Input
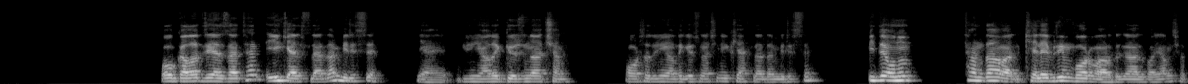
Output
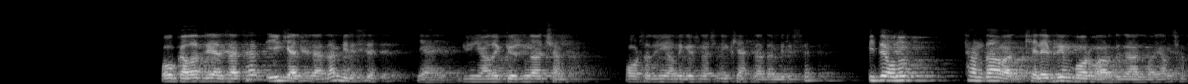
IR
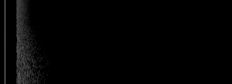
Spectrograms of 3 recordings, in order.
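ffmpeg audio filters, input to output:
-filter_complex "[0:a]highpass=280,equalizer=frequency=390:width_type=q:width=4:gain=4,equalizer=frequency=720:width_type=q:width=4:gain=6,equalizer=frequency=1600:width_type=q:width=4:gain=4,equalizer=frequency=2900:width_type=q:width=4:gain=6,lowpass=frequency=3500:width=0.5412,lowpass=frequency=3500:width=1.3066,asplit=2[link_01][link_02];[1:a]atrim=start_sample=2205[link_03];[link_02][link_03]afir=irnorm=-1:irlink=0,volume=-12dB[link_04];[link_01][link_04]amix=inputs=2:normalize=0,volume=-1dB"

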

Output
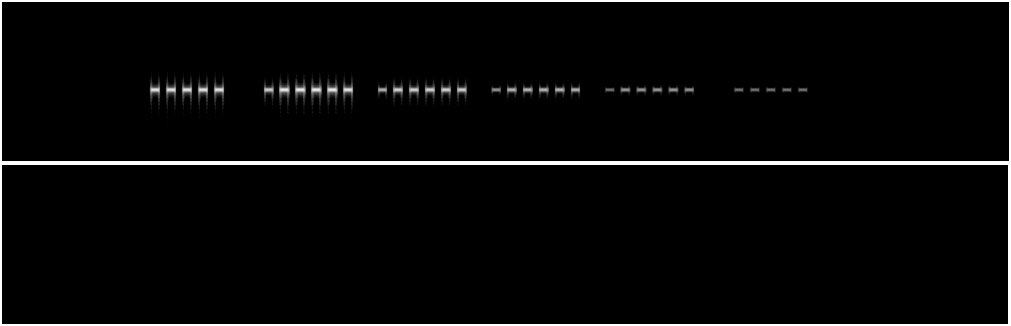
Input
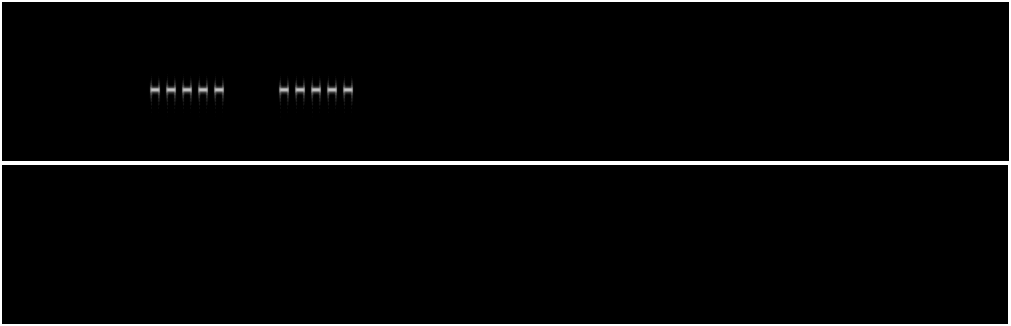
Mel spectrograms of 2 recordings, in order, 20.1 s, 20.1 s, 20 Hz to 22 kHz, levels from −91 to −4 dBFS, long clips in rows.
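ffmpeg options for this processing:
ffmpeg -i in.wav -af "equalizer=frequency=2500:width=1:gain=10,aecho=1:1:1137|2274|3411|4548:0.422|0.127|0.038|0.0114" out.wav

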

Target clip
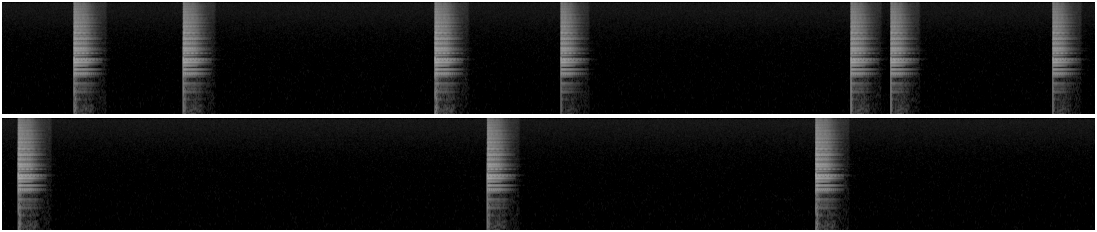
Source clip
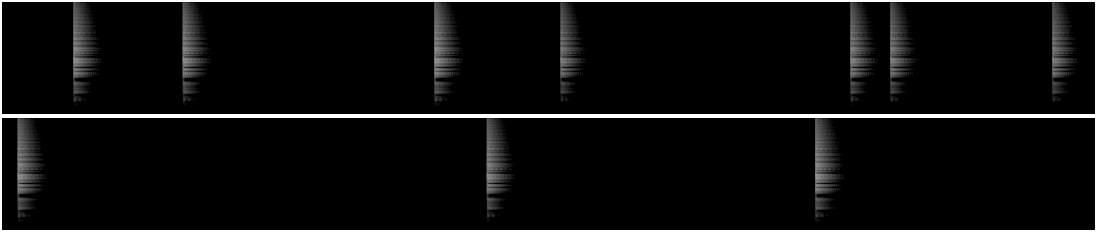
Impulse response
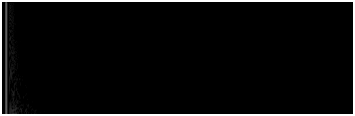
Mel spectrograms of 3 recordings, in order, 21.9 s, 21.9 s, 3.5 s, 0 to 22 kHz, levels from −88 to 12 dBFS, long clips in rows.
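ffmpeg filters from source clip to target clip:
-filter_complex "[0:a]agate=range=-10dB:threshold=-58dB:ratio=16:detection=peak,highshelf=frequency=7800:gain=11.5,aeval=exprs='0.596*sin(PI/2*1.58*val(0)/0.596)':channel_layout=same,asplit=2[link_01][link_02];[1:a]atrim=start_sample=2205,afade=type=out:start_time=0.22:duration=0.01,atrim=end_sample=10143,asetrate=42777,aresample=44100[link_03];[link_02][link_03]afir=irnorm=-1:irlink=0,volume=19dB[link_04];[link_01][link_04]amix=inputs=2:normalize=0,alimiter=level_in=-4dB:limit=-1dB:release=50:level=0:latency=1,volume=-4.5dB"

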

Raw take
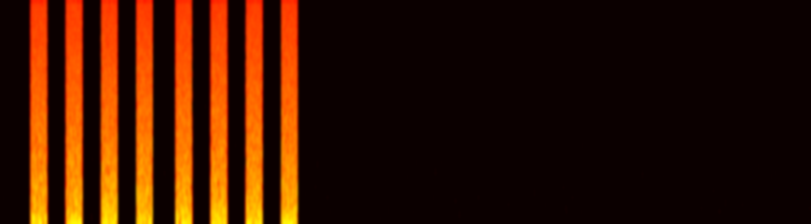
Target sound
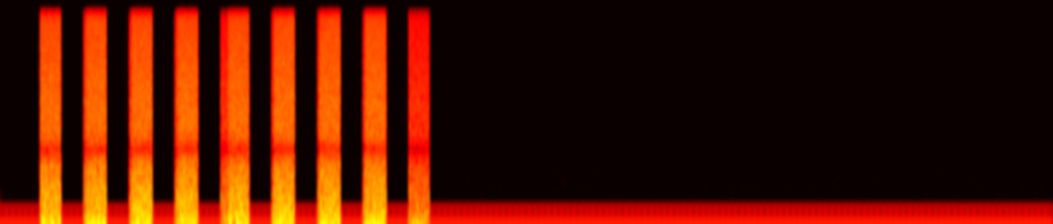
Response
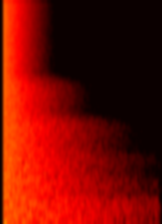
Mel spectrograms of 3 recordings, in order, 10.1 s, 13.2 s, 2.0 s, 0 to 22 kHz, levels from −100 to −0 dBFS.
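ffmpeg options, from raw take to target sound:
-af "equalizer=frequency=2000:width_type=o:width=0.5:gain=-14.5,aecho=1:1:416:0.355,aeval=exprs='val(0)+0.000708*(sin(2*PI*60*n/s)+sin(2*PI*2*60*n/s)/2+sin(2*PI*3*60*n/s)/3+sin(2*PI*4*60*n/s)/4+sin(2*PI*5*60*n/s)/5)':channel_layout=same,asetrate=33957,aresample=44100"

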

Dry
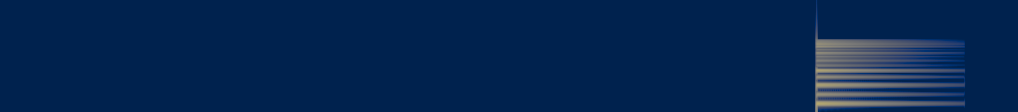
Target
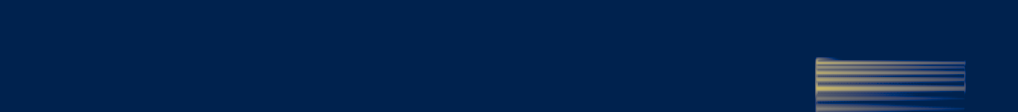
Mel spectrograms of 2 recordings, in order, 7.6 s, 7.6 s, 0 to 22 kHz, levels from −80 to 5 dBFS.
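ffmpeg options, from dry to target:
ffmpeg -i in.wav -af "lowpass=frequency=2100:width_type=q:width=0.5098,lowpass=frequency=2100:width_type=q:width=0.6013,lowpass=frequency=2100:width_type=q:width=0.9,lowpass=frequency=2100:width_type=q:width=2.563,afreqshift=-2500,equalizer=frequency=100:width_type=o:width=0.67:gain=4,equalizer=frequency=400:width_type=o:width=0.67:gain=-11,equalizer=frequency=1000:width_type=o:width=0.67:gain=11,volume=2dB" out.wav

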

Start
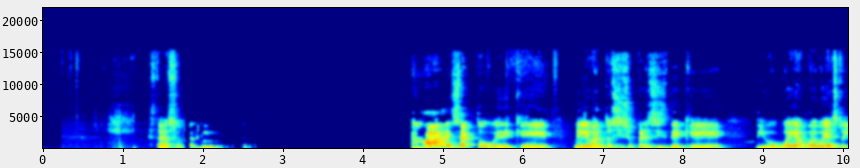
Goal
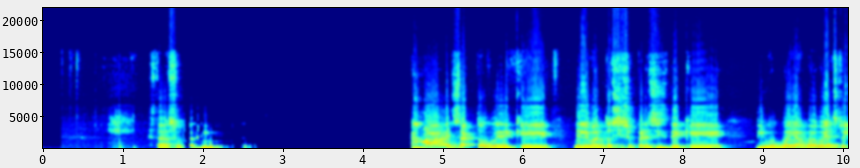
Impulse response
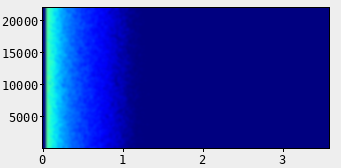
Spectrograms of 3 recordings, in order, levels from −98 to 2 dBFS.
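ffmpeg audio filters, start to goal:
-af "acompressor=threshold=-30dB:ratio=4,asoftclip=type=tanh:threshold=-31.5dB,bandreject=frequency=7100:width=9,volume=4dB"

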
